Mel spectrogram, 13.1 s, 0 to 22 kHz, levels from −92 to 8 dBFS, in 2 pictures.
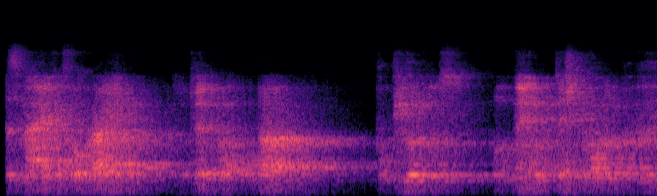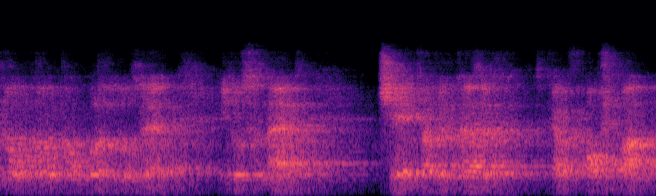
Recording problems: room echo; strong; dies away in 1.6 s
off-mic speech; far
garbled, watery; badly
thin; very; fading below 350 Hz

